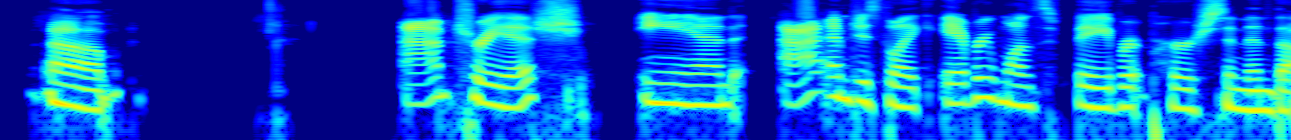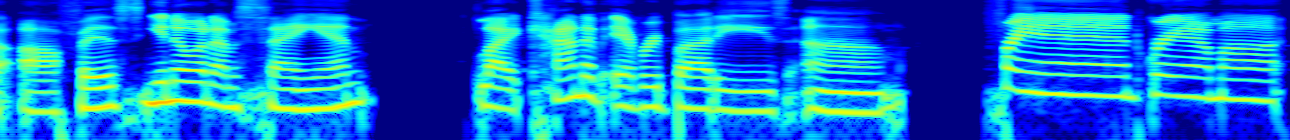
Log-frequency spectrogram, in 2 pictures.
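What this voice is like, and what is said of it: Attempted Southern US accent. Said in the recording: “I am going to be attempting a Southern accent today ... It is going to be what I can only describe as casually offensive.”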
